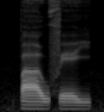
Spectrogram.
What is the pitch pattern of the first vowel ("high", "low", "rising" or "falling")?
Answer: low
